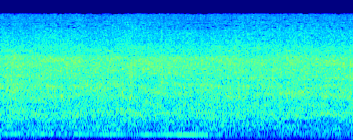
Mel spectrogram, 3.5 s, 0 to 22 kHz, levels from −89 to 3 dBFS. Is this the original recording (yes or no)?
no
